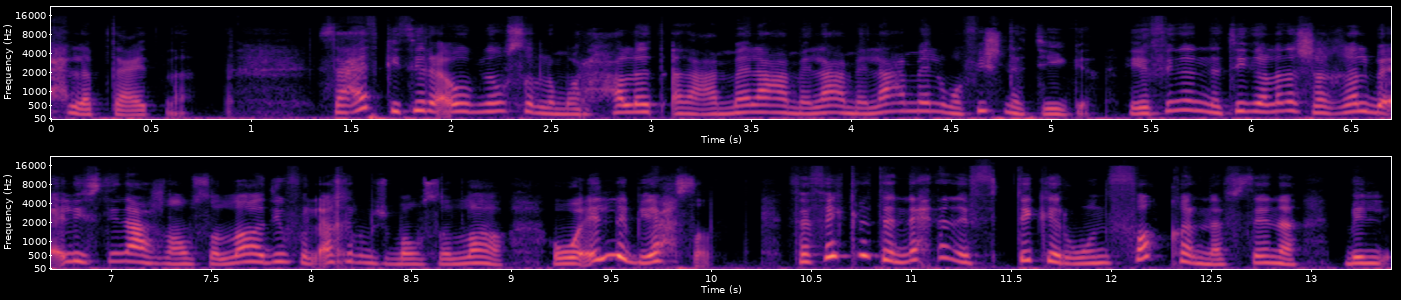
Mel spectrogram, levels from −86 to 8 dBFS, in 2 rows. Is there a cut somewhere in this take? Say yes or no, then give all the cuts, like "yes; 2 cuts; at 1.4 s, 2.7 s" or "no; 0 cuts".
no; 0 cuts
